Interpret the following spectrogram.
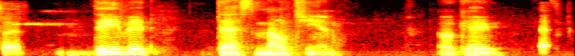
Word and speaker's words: Dasmalchian: guy, because I have no idea how to pronounce that. David Dasmalchian. Okay, That's how you pronounce it? Huh? David, that's not Yep. just like, I'm serious. David. Yep, David Dasmalchian.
